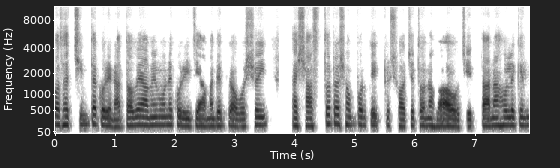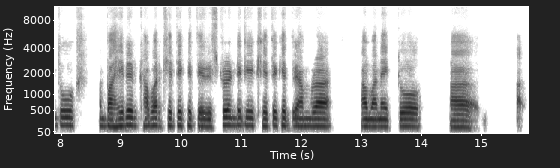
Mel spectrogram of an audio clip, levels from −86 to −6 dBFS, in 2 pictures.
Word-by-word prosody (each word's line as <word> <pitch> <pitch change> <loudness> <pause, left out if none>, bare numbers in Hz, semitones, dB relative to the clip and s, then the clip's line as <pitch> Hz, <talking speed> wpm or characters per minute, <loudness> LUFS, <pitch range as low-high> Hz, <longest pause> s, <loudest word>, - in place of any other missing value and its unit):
কথা 175 -1 +2 0.2
চিন্তা 90 - -1
করি 170 -2 +3
না। - - +1
তবে 155 +2 +2
আমি 165 +1 0
মনে 170 +1 0
করি 150 - +1
যে - - +1
আমাদেরকে 150 0 -2
অবশ্যই 165 +4 -2 0.5
আ - - +4
স্বাস্থ্যটা 185 +6 -1
সম্পর্কে 165 - -3
একটু - - -10
সচেতন 145 +2 -2 0.2
হওয়া 75 - +6
উচিত। - - -5 0.2
তা 75 - +5
না 155 - +3
হলে 160 0 +2
কিন্তু 160 0 -2 0.8
বাহিরের 150 +4 +4
খাবার 150 +1 +2
খেতে, 155 0 0
খেতে 150 0 -1
রেস্টুরেন্টে 160 +4 +1
গিয়ে 155 -1 +1
খেতে, 150 +1 0
খেতে 155 -2 -1
আমরা 150 0 +3 0.7
আ - - +6
মানে 140 0 +3
একটু 145 - -3 0.8
আ - - +3 1.1
আ - - -9
155 Hz, 135 wpm, -23 LUFS, 145-165 Hz, 1.1 s, হওয়া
